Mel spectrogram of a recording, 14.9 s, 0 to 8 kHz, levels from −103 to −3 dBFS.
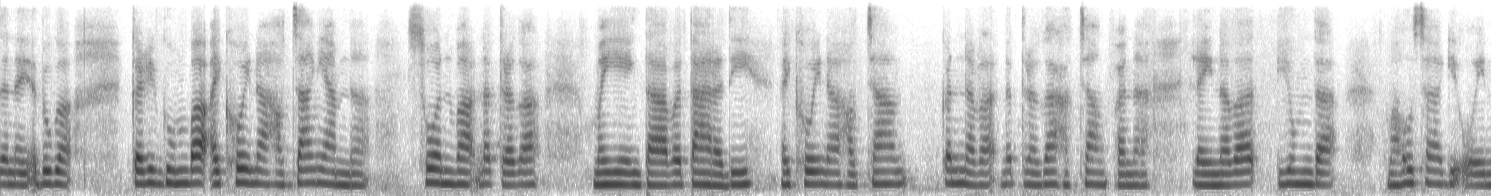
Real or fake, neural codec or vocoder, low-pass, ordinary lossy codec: fake; codec, 16 kHz, 1 kbps, X-Codec, HuBERT features, trained on LibriSpeech; 7.2 kHz; Opus, 32 kbps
